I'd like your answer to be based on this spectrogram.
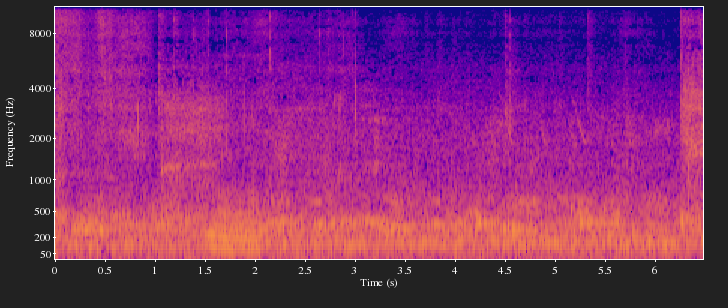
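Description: Pigeon cooing from a champion rooftop racing pigeon, a low soft repeated coo that keeps going through the whole stretch over faint background noise, with no clear speech.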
